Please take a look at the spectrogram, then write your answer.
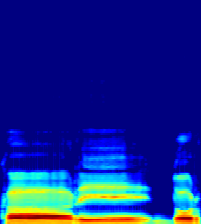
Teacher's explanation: Koridor sözündə o dodaqlanan saitdir.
